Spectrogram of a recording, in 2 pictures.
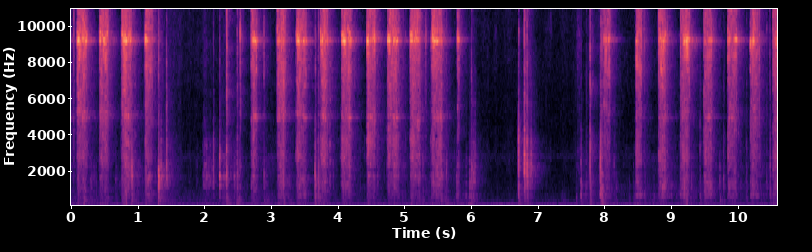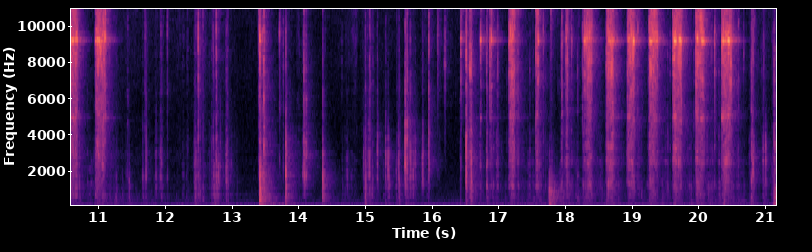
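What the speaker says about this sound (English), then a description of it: "We're going to do that by taking a quarter inch ratchet extension and a 7mm socket." A quarter-inch ratchet on an extension with a 7mm socket backs out the screws on a generator's outer cover: rapid bursts of sharp, close ratchet clicking, stopping and starting repeatedly with short pauses between strokes.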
